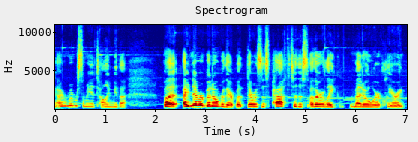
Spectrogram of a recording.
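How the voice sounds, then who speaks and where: A woman casually telling a personal scary story in a suspenseful, dramatic way, with hushed dips and emphatic stresses. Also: mid-range voice, rough recording.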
